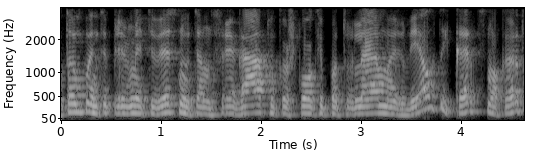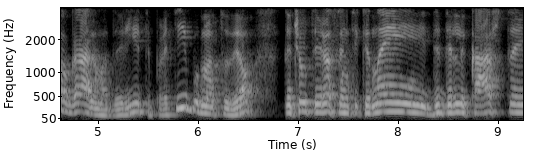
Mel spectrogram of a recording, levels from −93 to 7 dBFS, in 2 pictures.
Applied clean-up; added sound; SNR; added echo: none; none; none; none.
